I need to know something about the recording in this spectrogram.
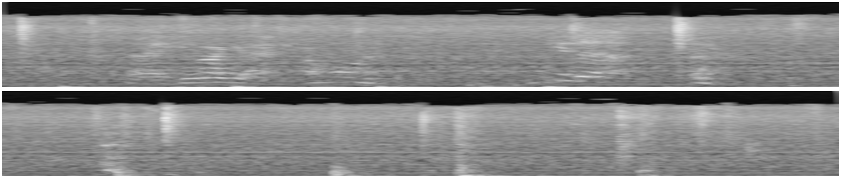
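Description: Hands and knees thump softly on a hard floor.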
